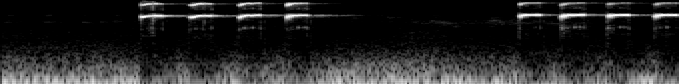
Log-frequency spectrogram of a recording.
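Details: Young Blue-crowned hanging parrot calling to rivals. Two bursts of four short, very high, thin squeaky notes, evenly spaced about a fifth of a second apart, with a pause between bursts, over a low steady background hum.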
